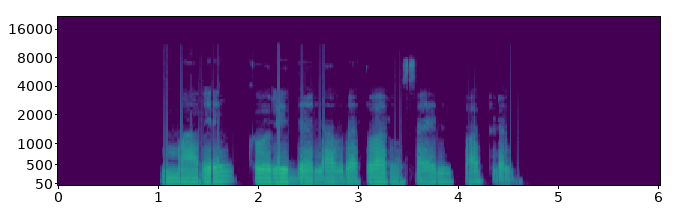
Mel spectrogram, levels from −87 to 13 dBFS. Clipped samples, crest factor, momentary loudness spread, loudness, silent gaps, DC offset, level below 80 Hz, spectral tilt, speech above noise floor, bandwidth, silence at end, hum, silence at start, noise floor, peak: under 0.1%; 18 dB; 10 LU; -31 LUFS; 4.03-4.07 s; under 0.1%; -48 dBFS; -7 dB/octave; over 60 dB; 11 kHz; 1.4 s; none; 1.05 s; under -90 dBFS; -14 dBFS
